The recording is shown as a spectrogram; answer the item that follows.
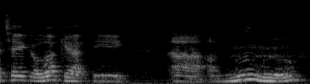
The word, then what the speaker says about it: Amumu: So today we're going to take a look at the Amumu, or that's how I'm pronouncing it anyways.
